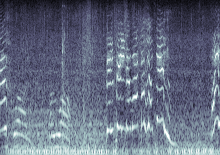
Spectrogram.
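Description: Voices calling out in short, high-pitched phrases, over a steady low hum.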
